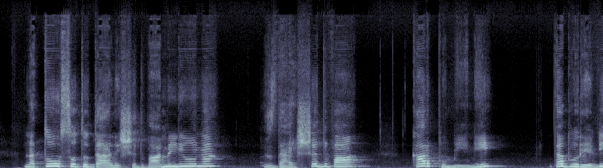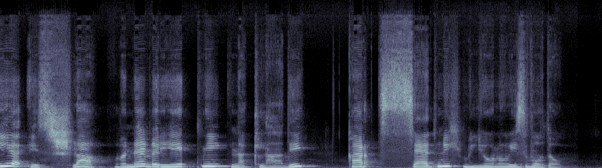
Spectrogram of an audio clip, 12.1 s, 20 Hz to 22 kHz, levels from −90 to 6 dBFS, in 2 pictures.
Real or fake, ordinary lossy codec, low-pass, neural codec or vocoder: fake; none; none; codec, 44.1 kHz, 2.6 kbps, SNAC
